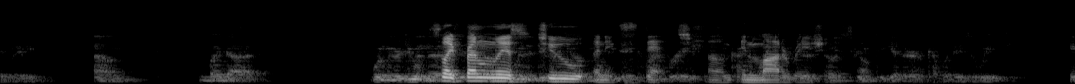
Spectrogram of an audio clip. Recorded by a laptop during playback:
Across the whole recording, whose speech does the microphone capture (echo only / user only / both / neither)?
both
